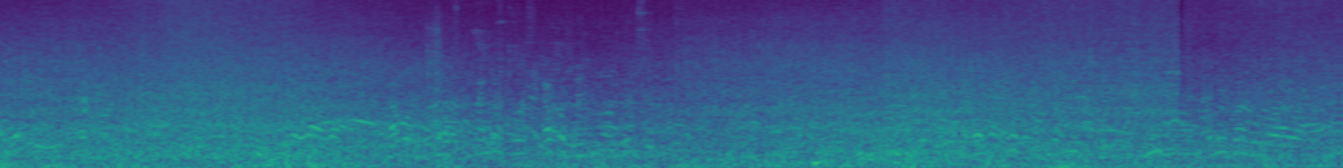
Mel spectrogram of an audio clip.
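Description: Steady wind buffeting the microphone over surf at the shore, with many distant voices calling and chattering underneath.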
